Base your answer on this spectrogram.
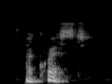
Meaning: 1. Acquisition; the thing gained 2. Property acquired by purchase, gift, or otherwise than by inheritance
- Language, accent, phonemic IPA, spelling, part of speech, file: English, Southern England, /əˈkwɛst/, acquest, noun, LL-Q1860 (eng)-acquest.wav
